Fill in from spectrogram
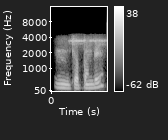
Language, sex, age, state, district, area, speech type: Telugu, male, 30-45, Telangana, Khammam, urban, conversation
